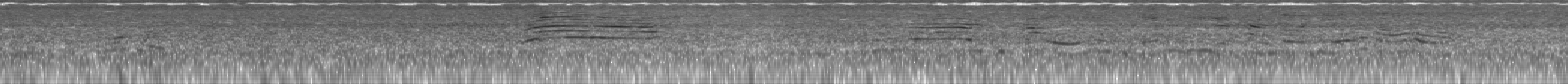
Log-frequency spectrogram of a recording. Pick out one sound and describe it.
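A waterfall roars steadily, splashing into a pool.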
